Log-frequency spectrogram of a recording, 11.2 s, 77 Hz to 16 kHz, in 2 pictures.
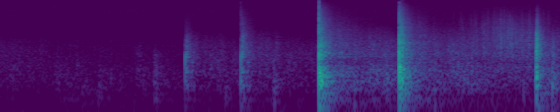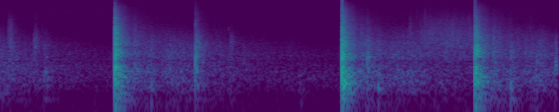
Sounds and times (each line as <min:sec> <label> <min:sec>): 0:09.0 Distant Fireworks 0:11.1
